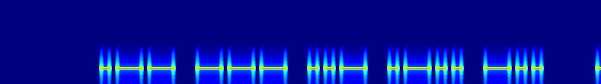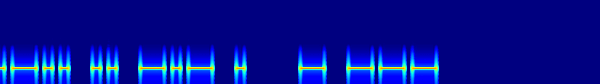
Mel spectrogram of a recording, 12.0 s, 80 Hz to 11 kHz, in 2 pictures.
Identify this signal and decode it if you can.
Morse code, heard as a keyed tone, about 15 wpm, 700 Hz. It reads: WOULD LIKE TO
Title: Sets of 3 Words 15wpm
